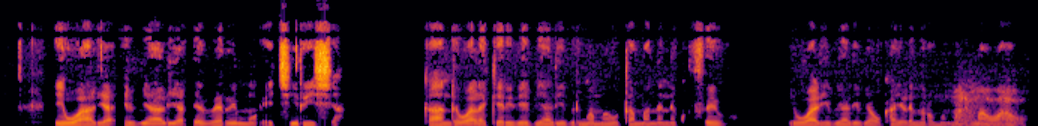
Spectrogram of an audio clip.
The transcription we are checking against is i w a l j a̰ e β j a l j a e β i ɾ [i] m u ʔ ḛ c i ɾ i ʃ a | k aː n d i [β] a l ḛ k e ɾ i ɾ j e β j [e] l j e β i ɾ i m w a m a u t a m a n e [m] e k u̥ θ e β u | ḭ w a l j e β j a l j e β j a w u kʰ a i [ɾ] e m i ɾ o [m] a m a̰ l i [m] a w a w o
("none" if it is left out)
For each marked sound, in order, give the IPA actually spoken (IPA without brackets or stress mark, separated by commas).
i, w, a, n, l, m, m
